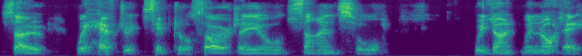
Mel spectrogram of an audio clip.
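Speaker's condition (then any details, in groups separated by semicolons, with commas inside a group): Cerebellar atrophy; said to be genetic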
